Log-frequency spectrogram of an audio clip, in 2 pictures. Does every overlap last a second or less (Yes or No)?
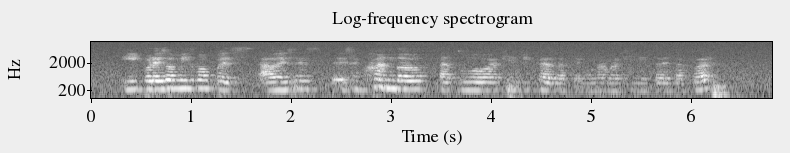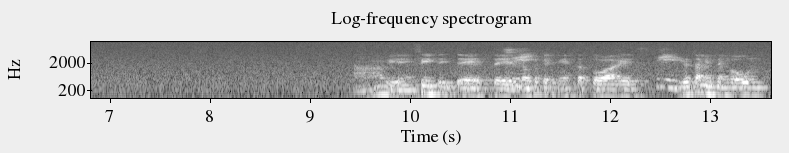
Yes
